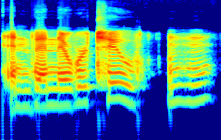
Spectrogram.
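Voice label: enemies left two, professional female; vo; Counter Strike Model Pack; CS:GO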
